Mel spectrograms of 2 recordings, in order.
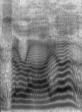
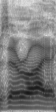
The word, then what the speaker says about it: Zeruiah: He'll say Zeriah or Zeruiah. He does it differently sometimes.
